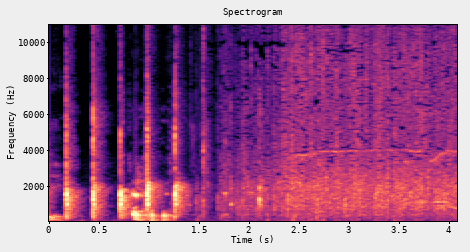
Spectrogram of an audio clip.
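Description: Audience applause on Chief Chat welcoming NASCAR Xfinity Series driver and Navy Lieutenant Commander Jesse Iwuji starts as a few sharp, separate claps and quickly swells into a steady, dense wash of many hands clapping together, holding loud and even to the end.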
